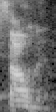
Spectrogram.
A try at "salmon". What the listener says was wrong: salmon is Spanish. Salmon is English. The L is silent.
